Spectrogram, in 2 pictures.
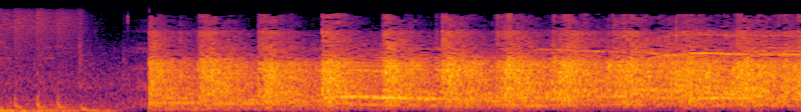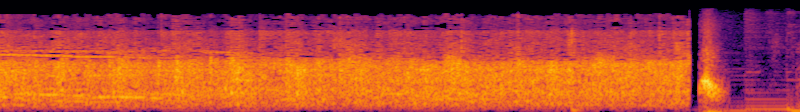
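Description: A group of people clapping together, with faint voices underneath. The clapping starts suddenly about a second in and cuts off abruptly near the end.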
